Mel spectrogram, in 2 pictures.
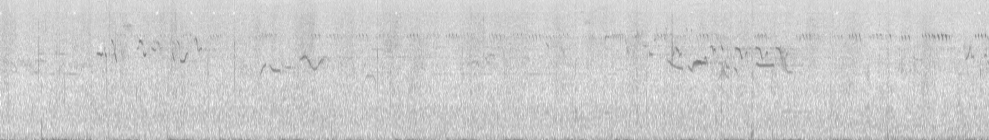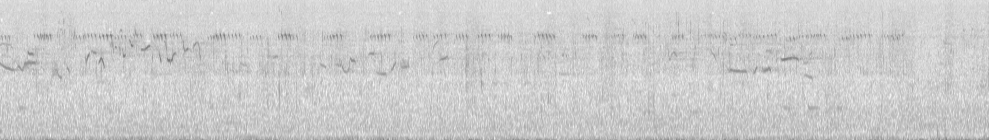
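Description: Songbirds chirping and twittering in scattered short phrases, with a high short note repeating steadily, about two or three times a second, through the middle and latter part. A faint low rumble of outdoor noise lies underneath.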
